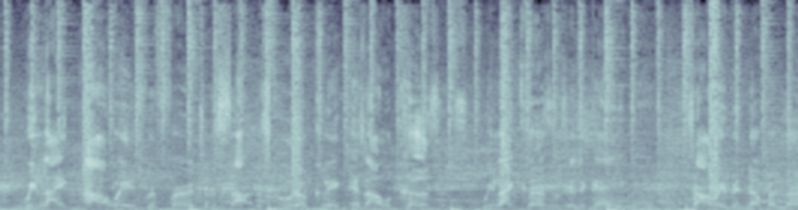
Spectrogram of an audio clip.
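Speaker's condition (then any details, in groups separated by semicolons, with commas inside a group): No condition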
